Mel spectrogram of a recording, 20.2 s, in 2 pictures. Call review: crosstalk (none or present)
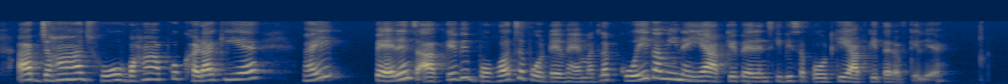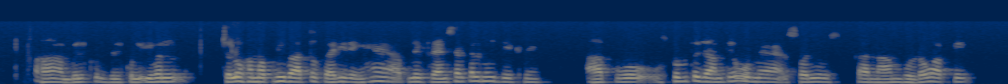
none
